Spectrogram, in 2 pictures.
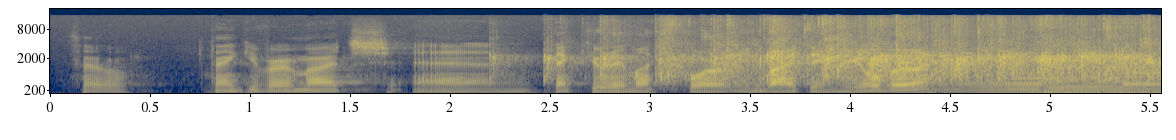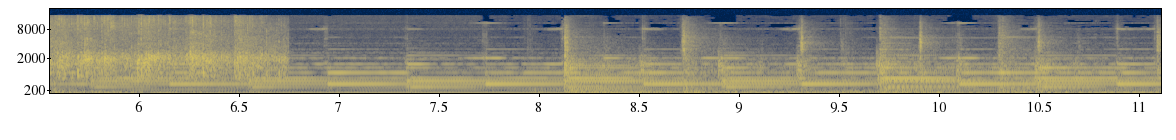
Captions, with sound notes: So thank you very much and- - Thank you very much for inviting me over. (audience applauding) (upbeat music)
